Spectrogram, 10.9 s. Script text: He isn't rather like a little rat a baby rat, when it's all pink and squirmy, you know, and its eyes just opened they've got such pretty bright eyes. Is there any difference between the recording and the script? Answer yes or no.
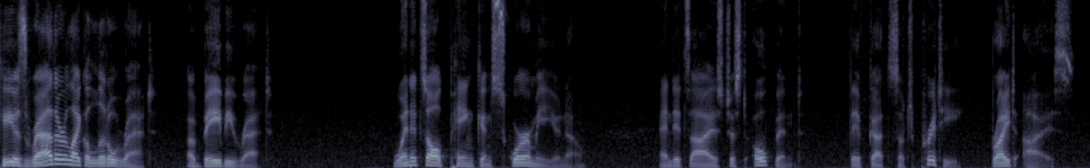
yes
